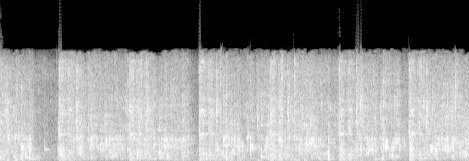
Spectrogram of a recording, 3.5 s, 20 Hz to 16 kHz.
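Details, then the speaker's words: Experimental double-effect siphon hydraulic ram pump on a fall of just under 1 m, lifting water to about 4 m: steady valve clack about twice a second over splashing water. Ram cycles normally but delivers little. "Là, c'était juste pour le voir fonctionner, pour voir un bélier cphoïde fonctionner que j'ai fait"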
